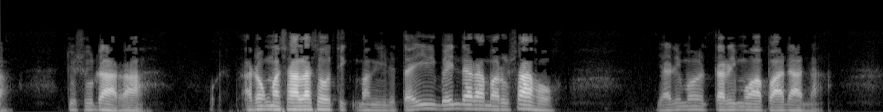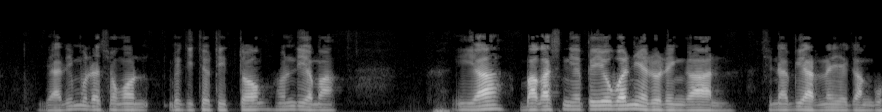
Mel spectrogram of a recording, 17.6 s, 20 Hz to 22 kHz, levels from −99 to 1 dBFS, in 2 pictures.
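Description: Nothing stood out on listening to this speech clip.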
